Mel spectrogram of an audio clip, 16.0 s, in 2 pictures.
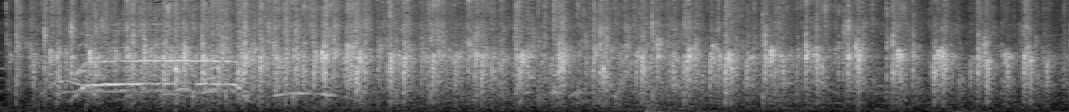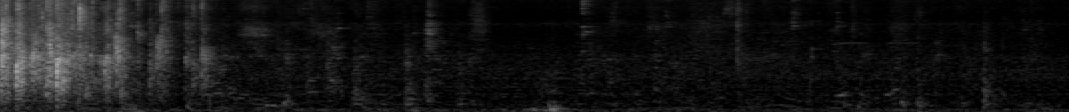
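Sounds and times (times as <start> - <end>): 
crowd applauding loudly: 0.0 - 9.6
whoops and cheers: 0.4 - 2.8.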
